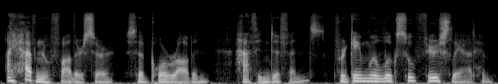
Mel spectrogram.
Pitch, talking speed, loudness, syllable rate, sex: 115 Hz, 215 wpm, -21 LUFS, 6.0 syllables/s, male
